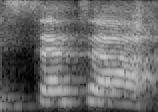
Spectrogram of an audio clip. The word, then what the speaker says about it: Seta: name is seta yes it's not set i said yes but i made it easier but um so if i wanted to introduce myself my name is sato actually so it rhymes better you know it sounds nicer like a little bit italian vowel sounds but anyways um i'm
